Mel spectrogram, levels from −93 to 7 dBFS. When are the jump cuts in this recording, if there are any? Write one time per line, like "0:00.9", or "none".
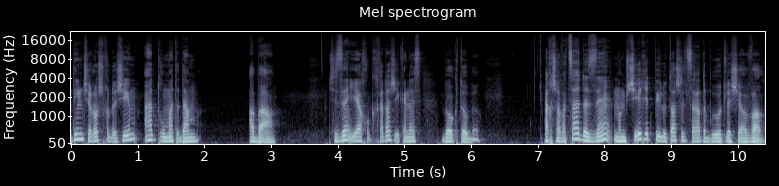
none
